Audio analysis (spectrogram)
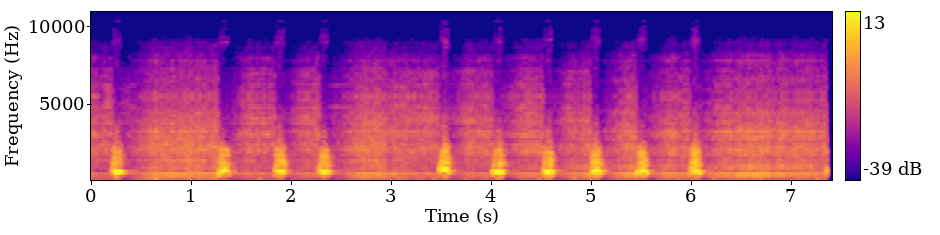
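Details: German Shepherd playing rough; a series of brief, sharp barks about twice a second, fairly irregular, above a constant background hiss and a steady low tone.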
